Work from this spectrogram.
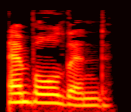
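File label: "emboldened", British English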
